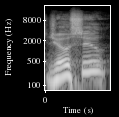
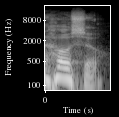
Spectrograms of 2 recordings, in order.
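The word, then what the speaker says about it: Josué: I've heard the first name pronounced two ways, Josu and Hosu.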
